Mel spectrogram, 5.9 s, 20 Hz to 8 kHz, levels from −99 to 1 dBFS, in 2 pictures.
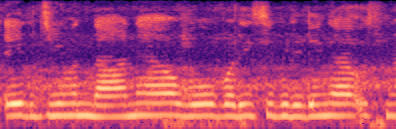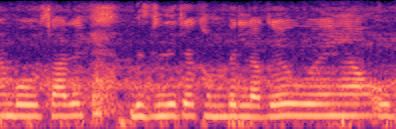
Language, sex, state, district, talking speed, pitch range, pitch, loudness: Hindi, female, Punjab, Fazilka, 190 wpm, 230-240 Hz, 235 Hz, -14 LUFS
